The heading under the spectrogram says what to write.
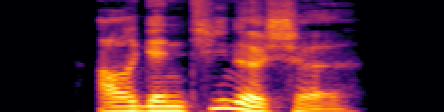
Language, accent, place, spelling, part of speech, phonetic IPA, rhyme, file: German, Germany, Berlin, argentinische, adjective, [aʁɡɛnˈtiːnɪʃə], -iːnɪʃə, De-argentinische.ogg
- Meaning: inflection of argentinisch: 1. strong/mixed nominative/accusative feminine singular 2. strong nominative/accusative plural 3. weak nominative all-gender singular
